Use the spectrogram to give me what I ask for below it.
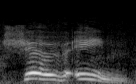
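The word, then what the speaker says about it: שבעים: The second word is pronounced shivim.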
